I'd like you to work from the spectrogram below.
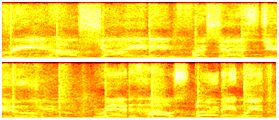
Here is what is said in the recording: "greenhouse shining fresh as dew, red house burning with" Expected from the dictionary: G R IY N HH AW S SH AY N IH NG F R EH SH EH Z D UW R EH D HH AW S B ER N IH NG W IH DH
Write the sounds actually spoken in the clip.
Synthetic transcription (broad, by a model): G R IY N HH AW S SH AY N IH NG F R EH SH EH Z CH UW R EH D HH AW S B ER N IH NG W IH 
